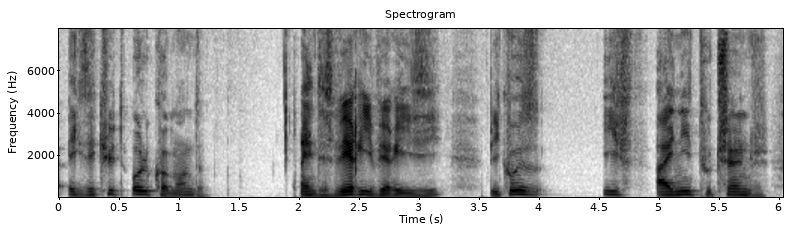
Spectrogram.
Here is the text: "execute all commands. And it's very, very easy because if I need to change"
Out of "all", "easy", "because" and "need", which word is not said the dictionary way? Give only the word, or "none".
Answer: none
